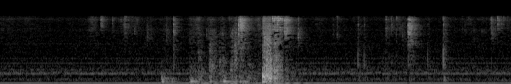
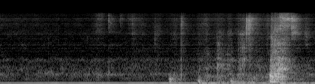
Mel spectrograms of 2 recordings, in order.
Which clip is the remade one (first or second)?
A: second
